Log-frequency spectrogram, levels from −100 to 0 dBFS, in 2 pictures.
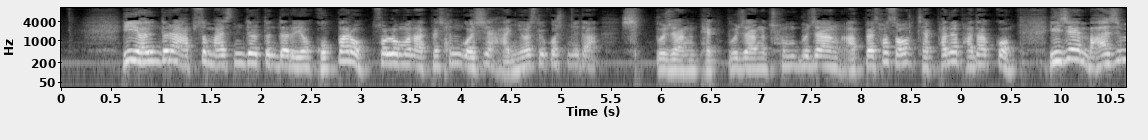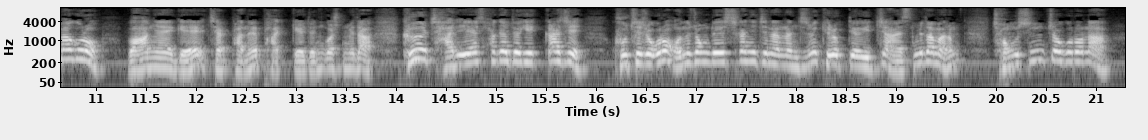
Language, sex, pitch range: Korean, male, 155-220 Hz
